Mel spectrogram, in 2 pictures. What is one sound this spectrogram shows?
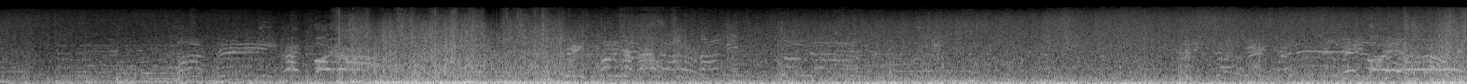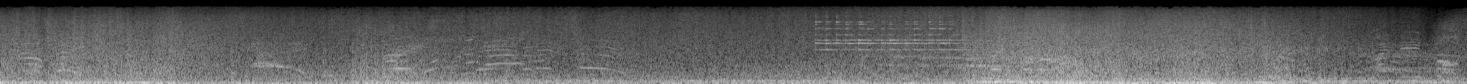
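Men shout across a ship's deck in a storm.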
